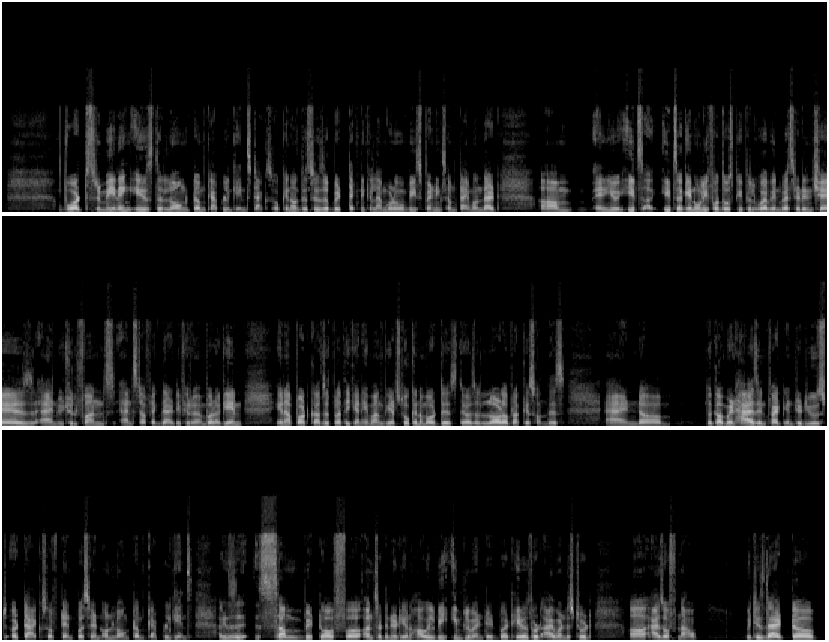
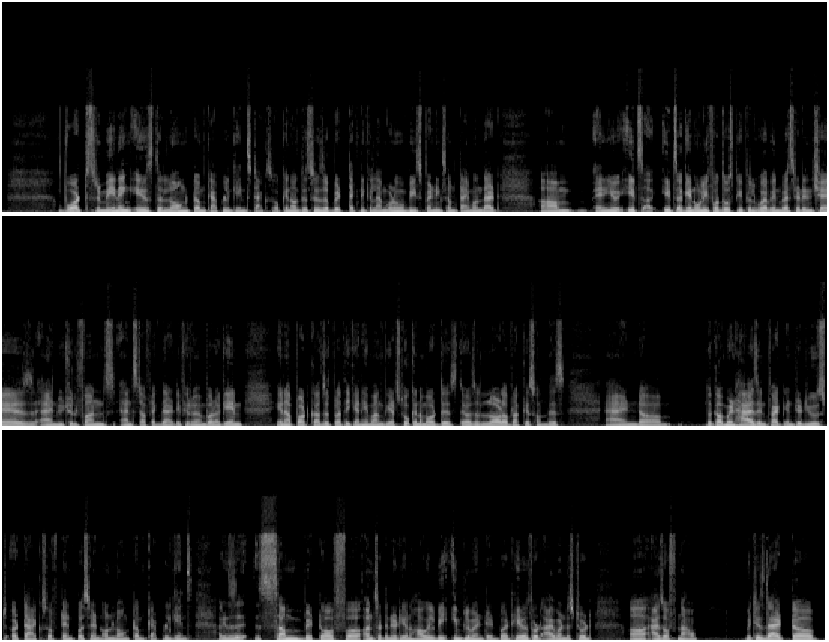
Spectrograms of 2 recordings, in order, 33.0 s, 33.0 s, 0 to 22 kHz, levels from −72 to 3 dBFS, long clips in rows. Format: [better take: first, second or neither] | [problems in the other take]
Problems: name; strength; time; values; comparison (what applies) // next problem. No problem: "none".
second | thin; very; fading below 300 Hz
